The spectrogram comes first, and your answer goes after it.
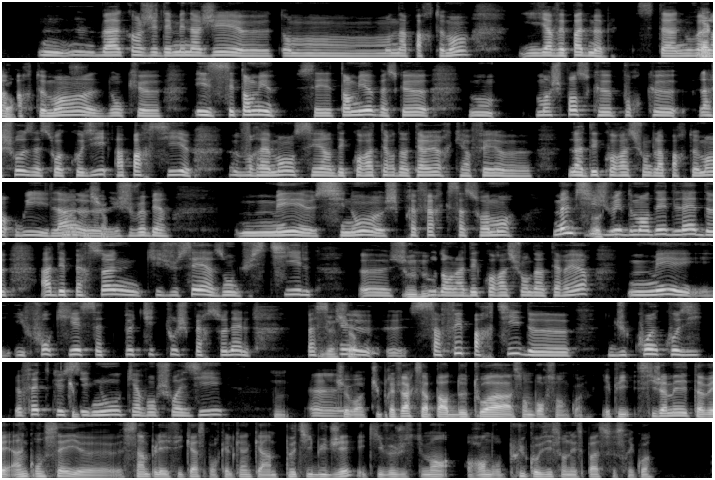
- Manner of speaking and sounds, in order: drawn out: "mon"; other background noise; stressed: "tant mieux"; stressed: "petit"
- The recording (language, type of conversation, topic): French, podcast, Comment créer une ambiance cosy chez toi ?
